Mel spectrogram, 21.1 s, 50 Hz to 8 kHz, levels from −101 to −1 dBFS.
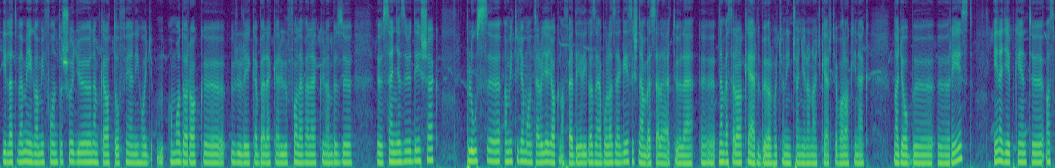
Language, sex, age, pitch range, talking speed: Hungarian, female, 30-49, 145-155 Hz, 140 wpm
